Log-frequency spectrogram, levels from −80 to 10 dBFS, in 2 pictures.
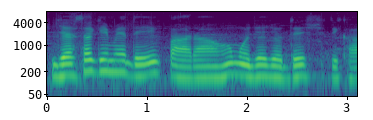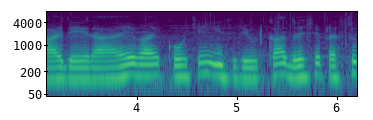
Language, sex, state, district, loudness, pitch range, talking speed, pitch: Hindi, male, Bihar, Katihar, -19 LUFS, 135-160 Hz, 240 wpm, 150 Hz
